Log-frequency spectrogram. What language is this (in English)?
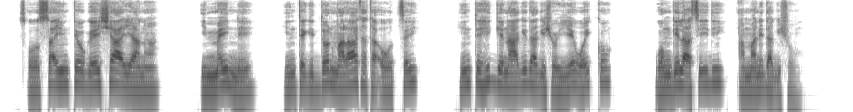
Gofa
